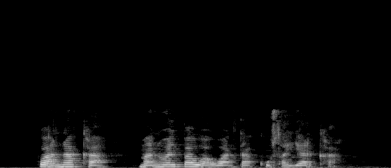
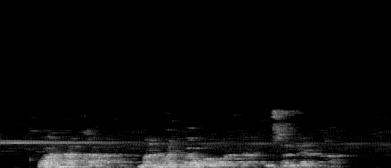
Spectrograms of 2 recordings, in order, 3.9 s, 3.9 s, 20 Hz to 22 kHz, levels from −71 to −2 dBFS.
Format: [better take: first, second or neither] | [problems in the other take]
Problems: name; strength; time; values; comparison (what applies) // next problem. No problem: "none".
first | noise reduction (classical method WPE with log-MMSE)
